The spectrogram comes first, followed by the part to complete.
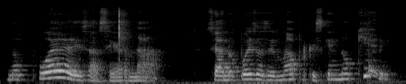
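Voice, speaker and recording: A woman's voice: on the high side, expressive, normal speed, gravelly, warm tone, far from the mic, a little hiss or hum. A mocking evil spirit gloats and taunts, as a Colombian woman puts it on while telling her story. The voice rises a little above her usual speaking voice. A roomy echo hangs around it. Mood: taunting. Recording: echoey room.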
